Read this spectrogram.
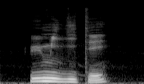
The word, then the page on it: damp: [ˈdæmp]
